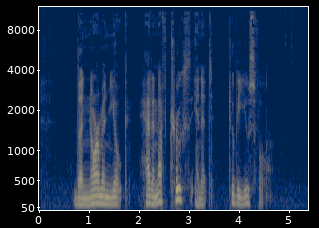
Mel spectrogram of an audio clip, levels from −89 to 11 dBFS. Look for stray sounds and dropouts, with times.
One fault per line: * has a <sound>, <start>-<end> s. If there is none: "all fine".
all fine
